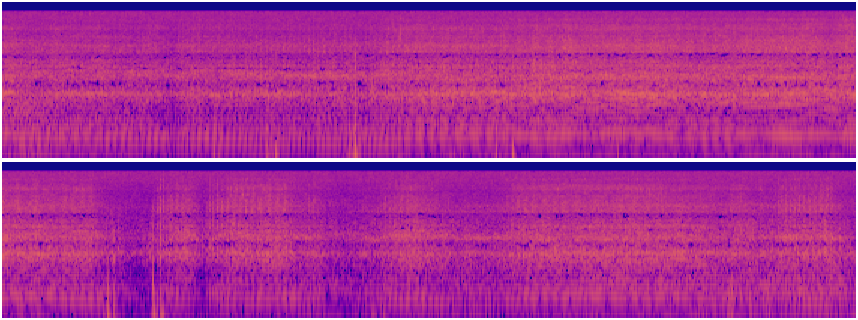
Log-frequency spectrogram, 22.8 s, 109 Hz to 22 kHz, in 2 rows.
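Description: Honda CRF300L Rally's single-cylinder four-stroke engine running under changing throttle while being ridden, its note rising and falling and dropping away briefly about halfway through. Scattered short low thumps come through over it.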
